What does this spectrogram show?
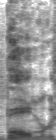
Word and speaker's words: Baltimore: innuendo it's just a balmer thing okay pronounce that word baltimore ball more b-a-l-m-e-r the point is even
